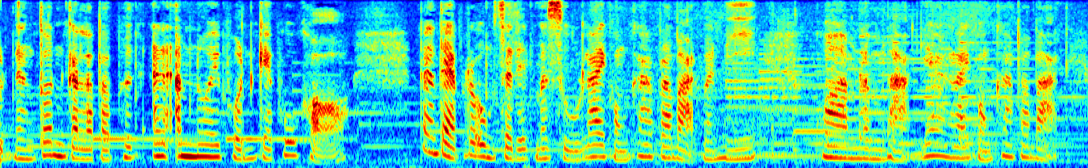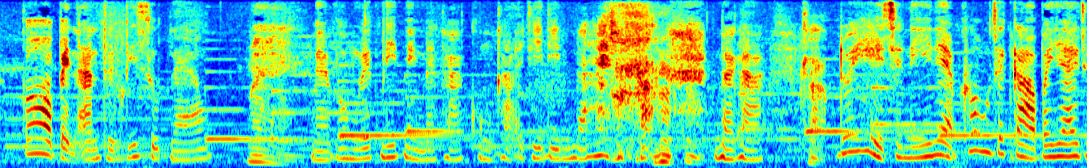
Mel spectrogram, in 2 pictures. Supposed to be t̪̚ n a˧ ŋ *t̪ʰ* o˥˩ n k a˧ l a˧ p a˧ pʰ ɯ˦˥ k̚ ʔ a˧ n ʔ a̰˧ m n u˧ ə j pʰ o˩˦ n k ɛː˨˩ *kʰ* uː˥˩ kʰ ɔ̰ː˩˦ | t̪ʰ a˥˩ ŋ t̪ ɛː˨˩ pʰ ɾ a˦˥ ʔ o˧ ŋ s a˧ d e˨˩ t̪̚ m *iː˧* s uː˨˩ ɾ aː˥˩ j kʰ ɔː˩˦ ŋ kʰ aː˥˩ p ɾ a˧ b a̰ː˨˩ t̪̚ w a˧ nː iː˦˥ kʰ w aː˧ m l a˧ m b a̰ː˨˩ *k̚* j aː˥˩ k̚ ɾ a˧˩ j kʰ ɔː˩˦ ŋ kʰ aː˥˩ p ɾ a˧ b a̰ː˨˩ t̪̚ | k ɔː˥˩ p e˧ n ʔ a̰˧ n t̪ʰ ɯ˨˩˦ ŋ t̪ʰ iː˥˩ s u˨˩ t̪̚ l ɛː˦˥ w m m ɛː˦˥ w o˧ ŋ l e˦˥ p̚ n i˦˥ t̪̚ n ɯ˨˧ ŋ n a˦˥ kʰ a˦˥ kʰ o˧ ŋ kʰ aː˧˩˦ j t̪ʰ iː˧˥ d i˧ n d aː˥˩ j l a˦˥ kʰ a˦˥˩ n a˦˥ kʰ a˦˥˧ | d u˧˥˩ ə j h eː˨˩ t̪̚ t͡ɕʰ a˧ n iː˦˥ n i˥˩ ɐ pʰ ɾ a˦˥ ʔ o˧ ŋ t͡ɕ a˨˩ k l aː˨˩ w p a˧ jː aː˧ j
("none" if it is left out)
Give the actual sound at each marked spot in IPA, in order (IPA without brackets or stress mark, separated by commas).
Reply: t̪, pʰ, aː˧, k̚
